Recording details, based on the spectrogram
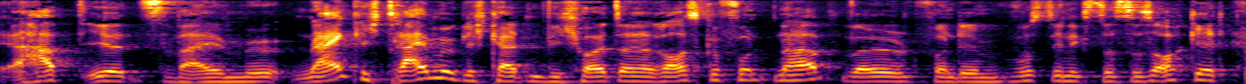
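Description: A man's voice: medium pitch, a little mellow. Male podcast co-host, Austrian accent. Mid-range voice, joking and informal, retells stories conversationally. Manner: colloquial, joking, teasing. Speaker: podcast co-host and episode storyteller. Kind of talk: casual podcast chat and retelling.

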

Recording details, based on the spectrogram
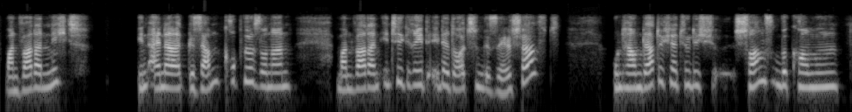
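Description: A woman answering interview questions thoughtfully, in a measured way that often pauses to search for the right word. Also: fairly high pitch, dry recording. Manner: measured, searching for words, frequent fillers. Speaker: interview guest. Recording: slightly dull dry recording.

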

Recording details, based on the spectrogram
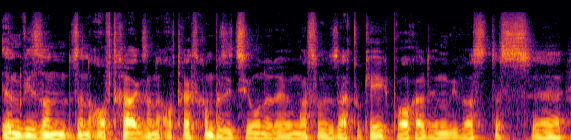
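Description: A man's voice: sits low, monotone, quick pace, warm tone. Man chatting casually, searching for words. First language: German. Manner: hesitant, searching for words, colloquial. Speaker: musician, rapper. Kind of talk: casual conversation.

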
